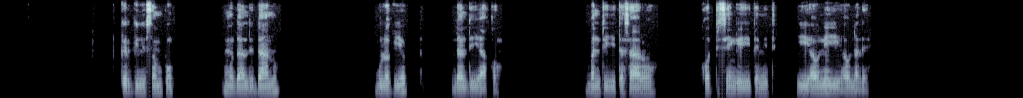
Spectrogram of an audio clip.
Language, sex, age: Wolof, male, 25-35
